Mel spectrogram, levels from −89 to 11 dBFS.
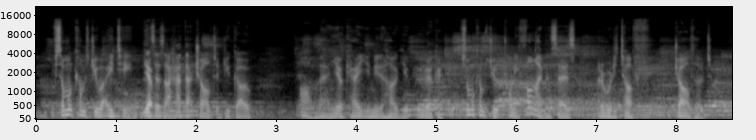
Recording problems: background chatter; loud; throughout; 2 voices, 6 dB below the speech

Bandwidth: 14 kHz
